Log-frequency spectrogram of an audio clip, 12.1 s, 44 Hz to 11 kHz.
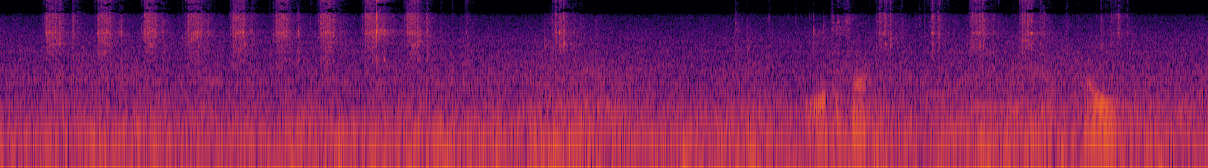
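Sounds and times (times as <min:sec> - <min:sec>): ratchet wrench clicking: 0:00.4 - 0:04.7, 0:05.4 - 0:05.8, 0:08.7 - 0:11.4.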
